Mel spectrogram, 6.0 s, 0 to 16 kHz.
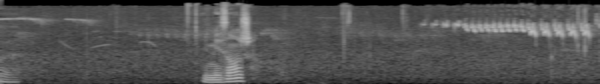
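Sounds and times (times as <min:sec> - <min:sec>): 
chaffinch singing: 0:00.0 - 0:05.9
speech: 0:02.0 - 0:02.7.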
